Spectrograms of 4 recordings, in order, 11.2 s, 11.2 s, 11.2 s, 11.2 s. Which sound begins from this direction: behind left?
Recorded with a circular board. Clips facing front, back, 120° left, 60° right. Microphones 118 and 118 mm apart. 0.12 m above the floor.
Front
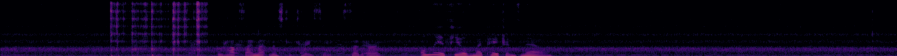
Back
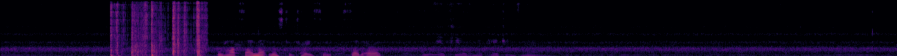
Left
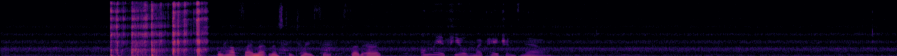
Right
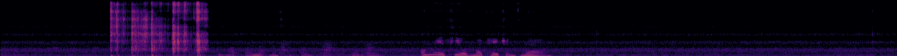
A woman speaking, at 2.7 s.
